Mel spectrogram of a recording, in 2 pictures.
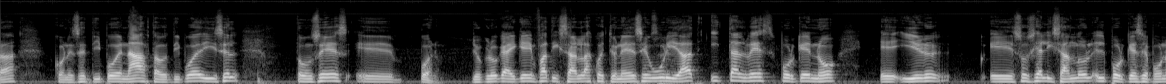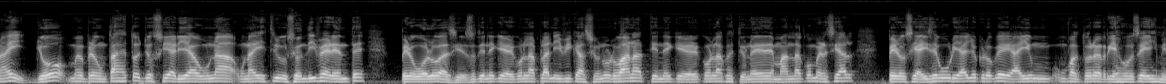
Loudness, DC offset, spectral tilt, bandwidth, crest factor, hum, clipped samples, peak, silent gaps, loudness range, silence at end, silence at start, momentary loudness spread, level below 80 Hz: -15 LUFS; under 0.1%; -7 dB/octave; over 20 kHz; 14 dB; none; under 0.1%; 0 dBFS; none; 2 LU; 0 s; 0 s; 8 LU; -44 dBFS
